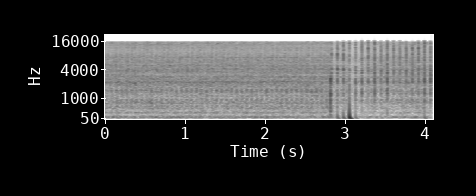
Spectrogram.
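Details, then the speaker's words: Idling engine with a spark plug wire pulled; sharp irregular snaps about ten per second, uneven in strength, as the wire pops on its own, yet no change in idle; spark plug wire arcing. "I mean this thing, I don't have to do anything to it. It is popping. But there's no difference in the idle."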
